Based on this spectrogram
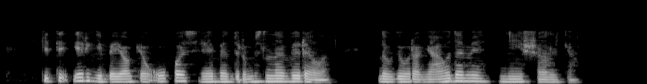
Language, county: Lithuanian, Kaunas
